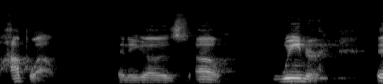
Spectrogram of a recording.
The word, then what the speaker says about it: Hopewell: saying like you know people always mispronounce our name it's hopwell hopwell and he goes oh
